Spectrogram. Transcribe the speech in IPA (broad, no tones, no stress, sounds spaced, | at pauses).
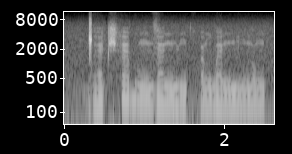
ɡ͡ǁ ɛ t͡ʃʰ ɛ b o ŋ n z ɛ ŋ n y ŋ t͡sʼ œ ŋ w ɛ ŋ m i ŋ n o ŋ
